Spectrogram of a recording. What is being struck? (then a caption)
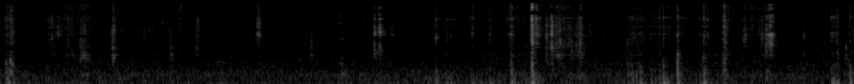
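Bar of soap scraped by a metal blade. A metal blade scrapes flakes off a solid green-and-white bar of soap held in the palm. Quiet, irregular scraping strokes come in quick succession, each a short, crisp, bright rasp over a soft low rumble, with a few sharper cuts standing out near the middle and end.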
